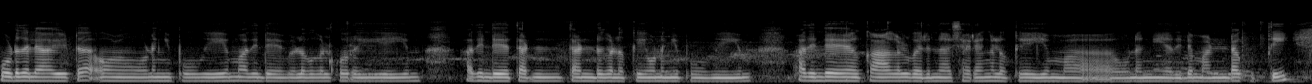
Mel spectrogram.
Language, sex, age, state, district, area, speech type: Malayalam, female, 45-60, Kerala, Palakkad, rural, spontaneous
